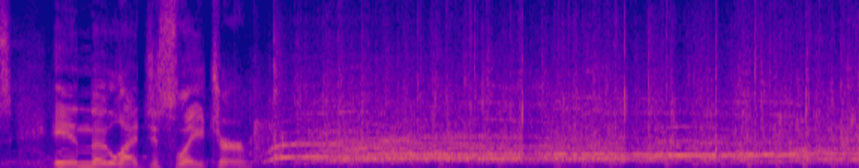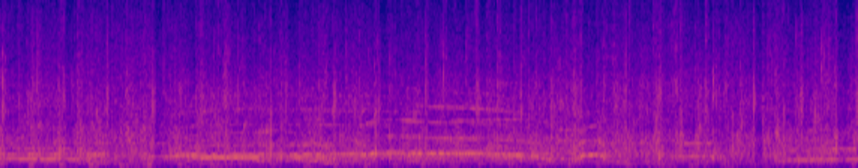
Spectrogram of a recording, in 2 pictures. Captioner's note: cheers and Applause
